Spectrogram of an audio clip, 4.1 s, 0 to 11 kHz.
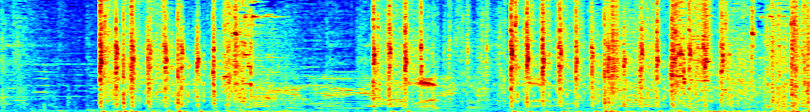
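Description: An MX9 submachine gun fires in Modern Warfare 2, loud rapid automatic bursts rattling close up, with a voice talking over the shooting.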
